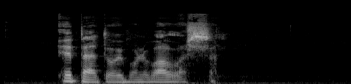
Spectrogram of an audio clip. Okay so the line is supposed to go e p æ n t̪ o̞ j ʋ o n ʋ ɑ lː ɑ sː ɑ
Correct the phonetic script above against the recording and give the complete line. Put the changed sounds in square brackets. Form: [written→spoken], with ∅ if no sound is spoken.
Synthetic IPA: e p æ [n→∅] t̪ o̞ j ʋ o n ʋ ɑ lː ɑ sː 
